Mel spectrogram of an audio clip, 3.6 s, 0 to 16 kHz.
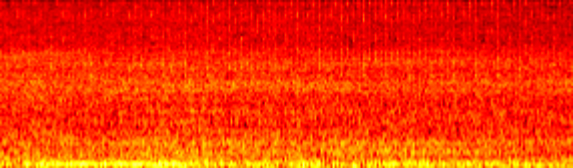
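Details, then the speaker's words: Nissan Grand Livina HWS manual 2012/13, first owner, 115,037 km: engine at idle, heard from the engine bay, nearly silent and very smooth, with a low even hum and no knocks or ticks; normal idle. "Untuk mesin teman-teman, ini suaranya nyaris nggak ada suaranya, masih halus banget."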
